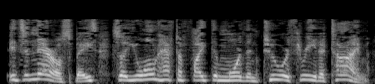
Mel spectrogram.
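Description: A commanding young battle leader , voiced by a male narrator, pitched up and urgent, barks orders with a rough edge to the voice. The delivery swings forcefully, in a fantasy audiobook style. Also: huge pitch swings, brisk, full character voice.

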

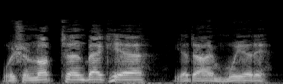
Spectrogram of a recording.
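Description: Male narrator as grave ranger, lowish husky voice, watchful, brooding, resolute, fantasy audiobook. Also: a bit bright, dry recording, dull audio. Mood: weary resolve. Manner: brooding, measured, archaic phrasing.

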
